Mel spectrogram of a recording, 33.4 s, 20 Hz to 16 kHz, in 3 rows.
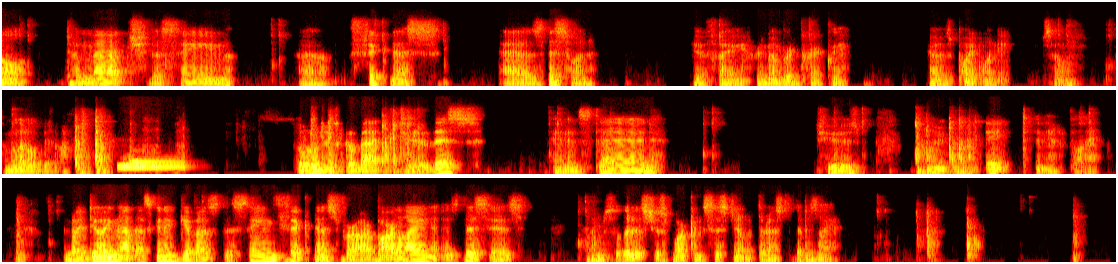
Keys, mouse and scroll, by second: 0.7 scroll down 1, 1.2-2.7 scroll up 1, 2.7 click, 7.1 click, 11.8 Delete, 12.4-13.0 scroll down 1, 13.6 ctrl+z, 14.0 ctrl+z, 14.3 ctrl+z, 14.9 ctrl+shift+z, 16.7 click, 20.2 ., 20.5 1, 21.9 click, 23.0 v, 24.2 click, 28.0 click, 28.5 F4, 30.1 click, 31.8 shift+F2, 32.5 click.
